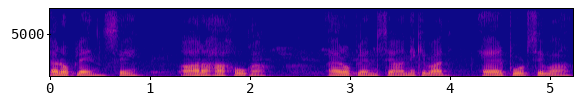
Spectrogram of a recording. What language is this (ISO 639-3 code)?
hin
